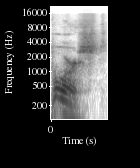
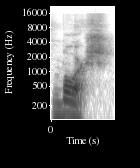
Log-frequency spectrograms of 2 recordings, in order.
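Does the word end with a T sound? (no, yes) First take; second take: yes; no. First: The word ends with a T sound. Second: The word ends without a T sound. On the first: The speaker calls it wrong. "It's not borscht" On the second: The speaker calls it right. "there is no T in borscht"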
